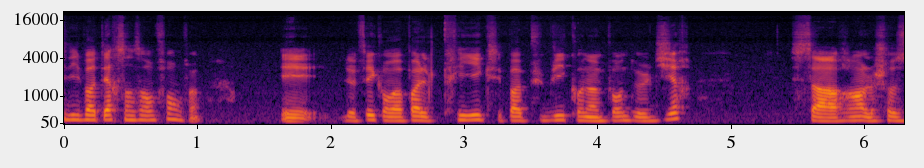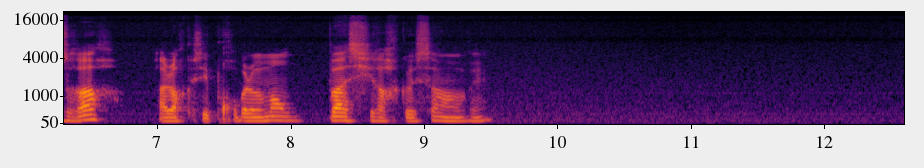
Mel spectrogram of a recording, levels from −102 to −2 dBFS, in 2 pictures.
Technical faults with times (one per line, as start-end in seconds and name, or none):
none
